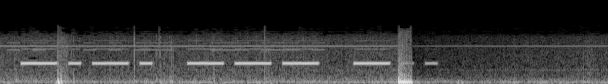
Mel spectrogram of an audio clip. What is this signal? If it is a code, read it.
Morse code, heard as a keyed tone, about 10 wpm, 990 Hz, with noise. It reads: COT
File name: COD NDB 1988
